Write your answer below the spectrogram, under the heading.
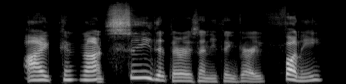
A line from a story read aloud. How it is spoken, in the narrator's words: cried our client, flushing up to the roots of his flaming head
